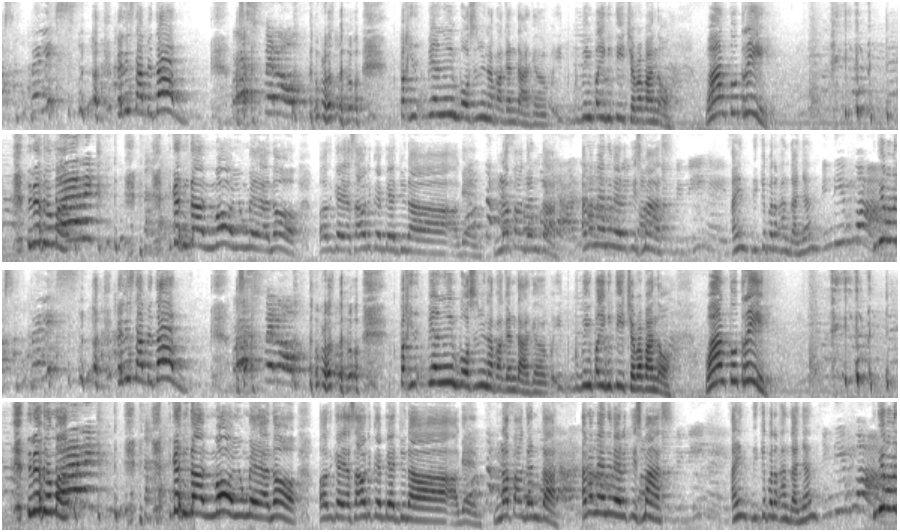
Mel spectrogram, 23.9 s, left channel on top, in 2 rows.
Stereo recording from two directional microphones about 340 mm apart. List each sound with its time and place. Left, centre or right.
1.0 s chuckle: centre
4.1 s a man's voice: centre
11.0 s laughter: centre
13.4 s a woman's voice: centre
